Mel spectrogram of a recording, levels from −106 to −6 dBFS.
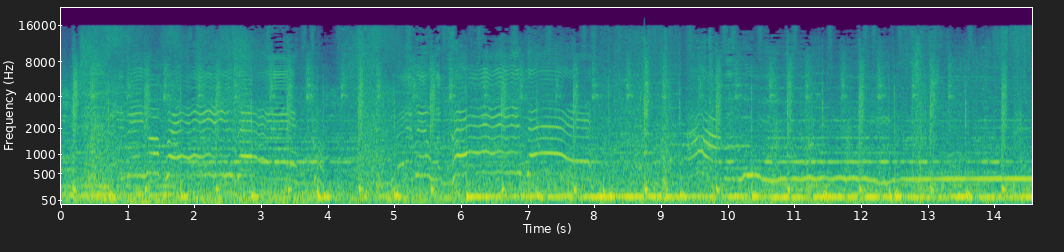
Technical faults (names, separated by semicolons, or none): none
